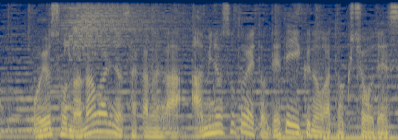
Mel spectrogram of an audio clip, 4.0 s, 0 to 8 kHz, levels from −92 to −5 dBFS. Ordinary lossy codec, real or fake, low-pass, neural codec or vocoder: none; real; 7.2 kHz; none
